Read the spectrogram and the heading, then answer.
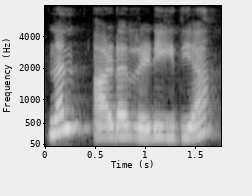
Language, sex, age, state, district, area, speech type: Kannada, female, 45-60, Karnataka, Davanagere, rural, read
